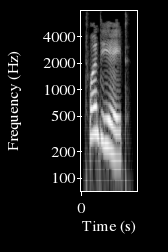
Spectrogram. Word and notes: 28: British English

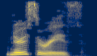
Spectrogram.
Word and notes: nurseries: British English

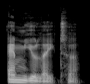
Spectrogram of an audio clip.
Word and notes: emulator: British English

